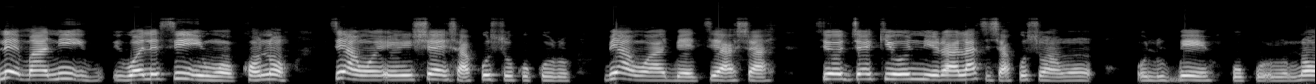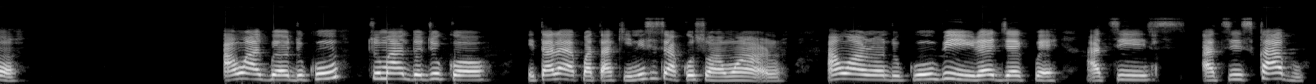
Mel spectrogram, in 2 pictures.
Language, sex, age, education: Yoruba, female, 15-29, tertiary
